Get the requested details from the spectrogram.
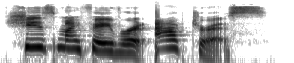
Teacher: As you can hear, I'm de-emphasizing the contraction she's in order to emphasize the keywords favorite and actress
